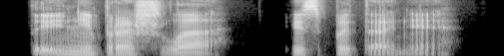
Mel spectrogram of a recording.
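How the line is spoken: Calm reply. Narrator (Russian): спокойно ответил Косул

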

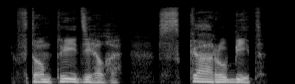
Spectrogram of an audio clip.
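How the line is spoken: Nervous exhale. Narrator (Russian): нервно выдохнул Том

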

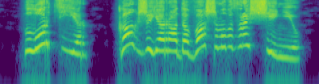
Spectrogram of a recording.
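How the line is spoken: Exclamation. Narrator (Russian): воскликнула она

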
